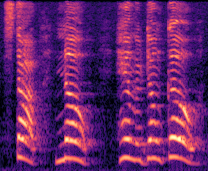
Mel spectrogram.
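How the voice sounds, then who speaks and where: A woman's voice: fairly low pitch, expressive, moderate pace, darkish tone, far from the mic, natural voice. A woman voicing a kind, friendly female dog in a storybook reading, close to her own voice. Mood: alarmed.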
